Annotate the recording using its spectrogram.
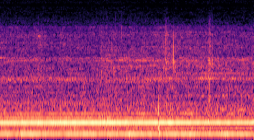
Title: Transformer Humming Noise And How To Reduce? | ट्रांसफार्मर में हमिंग साउंड क्यों आता है | Practical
